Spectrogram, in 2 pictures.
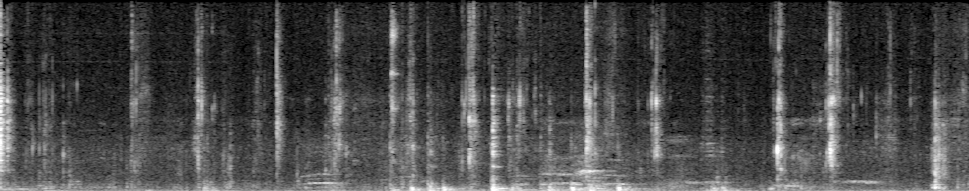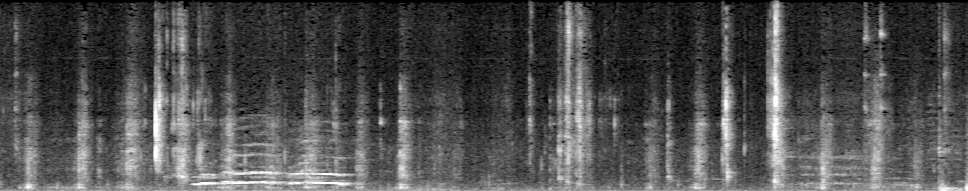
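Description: Close-up eating sounds: chewing, with small wet smacks and crisp crunches, as rice and fried bitter gourd with pointed gourd are eaten by hand. About twelve seconds in, a chicken gives a brief clucking call.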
